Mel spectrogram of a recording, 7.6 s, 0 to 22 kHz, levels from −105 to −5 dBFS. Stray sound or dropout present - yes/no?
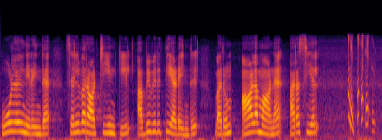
yes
